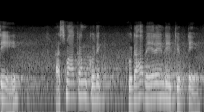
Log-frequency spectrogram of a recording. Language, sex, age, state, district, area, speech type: Sanskrit, male, 18-30, Telangana, Hyderabad, urban, spontaneous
